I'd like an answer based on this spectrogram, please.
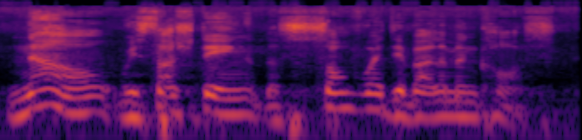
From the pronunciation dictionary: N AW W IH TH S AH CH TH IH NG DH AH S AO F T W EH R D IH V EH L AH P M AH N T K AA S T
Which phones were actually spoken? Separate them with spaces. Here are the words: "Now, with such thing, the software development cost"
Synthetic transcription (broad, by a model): N AW W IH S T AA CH S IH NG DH AH S AO F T W EH D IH V EH L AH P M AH N K AA S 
